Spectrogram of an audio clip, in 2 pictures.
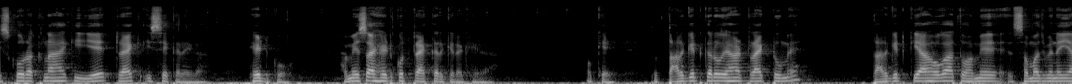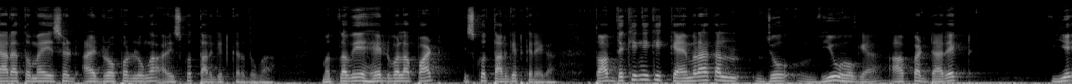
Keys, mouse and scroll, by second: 0.5 shift+middle click, 1.4 scroll down 1, 1.7-9.7 shift+middle drag, 9.7 click, 15.1-17.2 scroll down 16, 17.4-18.8 shift+middle drag, 18.8-19.6 scroll up 4, 19.6-20.7 shift+middle drag, 20.7-21.4 scroll up 1.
